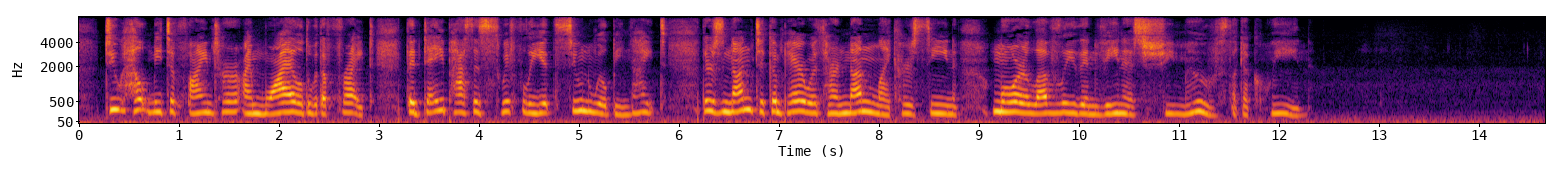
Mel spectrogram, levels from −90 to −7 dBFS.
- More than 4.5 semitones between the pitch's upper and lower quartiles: No, average, 2.8 semitones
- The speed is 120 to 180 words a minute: Yes, average, 155 wpm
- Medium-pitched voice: No, high, 225 Hz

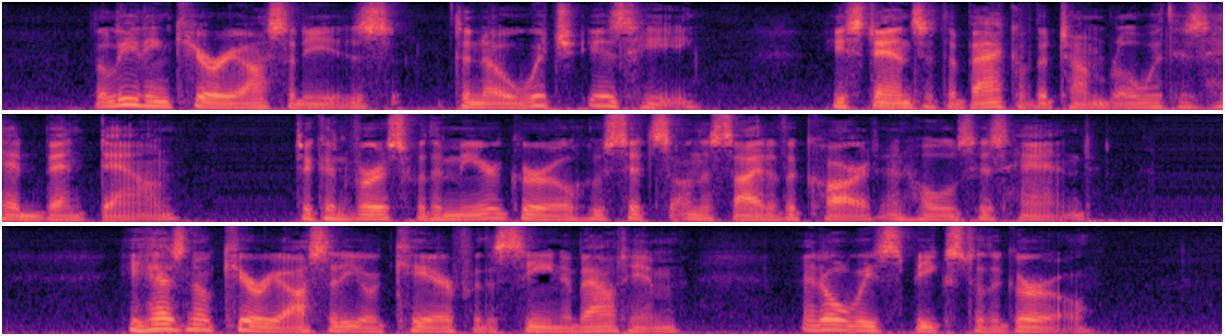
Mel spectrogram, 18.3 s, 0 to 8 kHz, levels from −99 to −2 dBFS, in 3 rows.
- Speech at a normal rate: Yes, average, 185 wpm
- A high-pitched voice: No, low, 105 Hz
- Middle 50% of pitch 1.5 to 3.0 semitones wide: Yes, average, 2.7 semitones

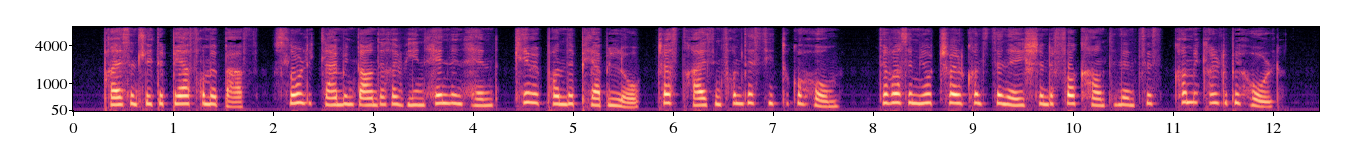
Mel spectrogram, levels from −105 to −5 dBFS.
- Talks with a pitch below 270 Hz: No, very high, 280 Hz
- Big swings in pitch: No, average, 4.0 semitones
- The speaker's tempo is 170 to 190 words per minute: Yes, average, 185 wpm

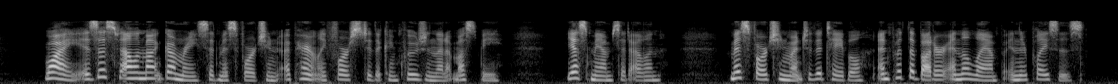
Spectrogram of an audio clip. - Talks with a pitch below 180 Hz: No, high, 220 Hz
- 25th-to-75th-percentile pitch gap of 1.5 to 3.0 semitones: No, average, 4.3 semitones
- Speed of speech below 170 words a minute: No, average, 200 wpm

